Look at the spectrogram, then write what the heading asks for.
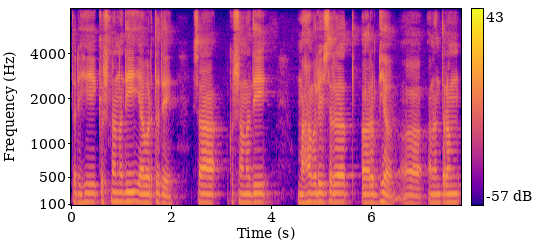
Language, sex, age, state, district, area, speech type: Sanskrit, male, 30-45, Maharashtra, Sangli, urban, spontaneous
